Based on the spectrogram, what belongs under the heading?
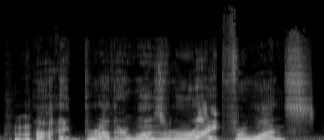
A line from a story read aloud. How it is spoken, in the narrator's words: he laughed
